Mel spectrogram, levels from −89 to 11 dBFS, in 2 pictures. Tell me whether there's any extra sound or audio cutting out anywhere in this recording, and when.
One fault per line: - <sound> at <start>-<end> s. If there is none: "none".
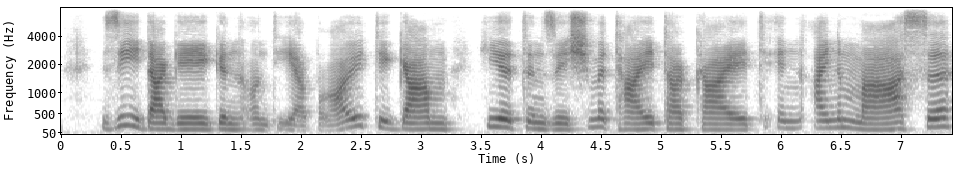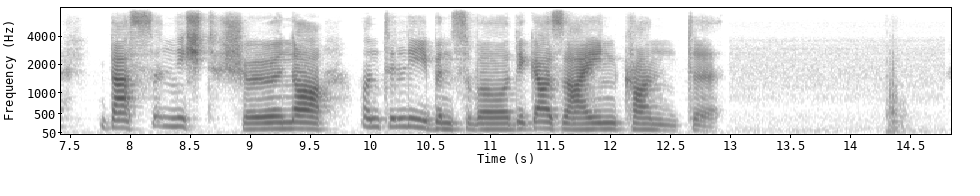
- thud at 14.3-14.7 s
